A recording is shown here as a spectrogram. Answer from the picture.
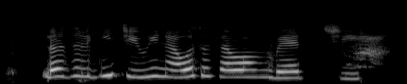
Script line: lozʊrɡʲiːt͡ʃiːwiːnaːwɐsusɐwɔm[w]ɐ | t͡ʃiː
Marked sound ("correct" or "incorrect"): incorrect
